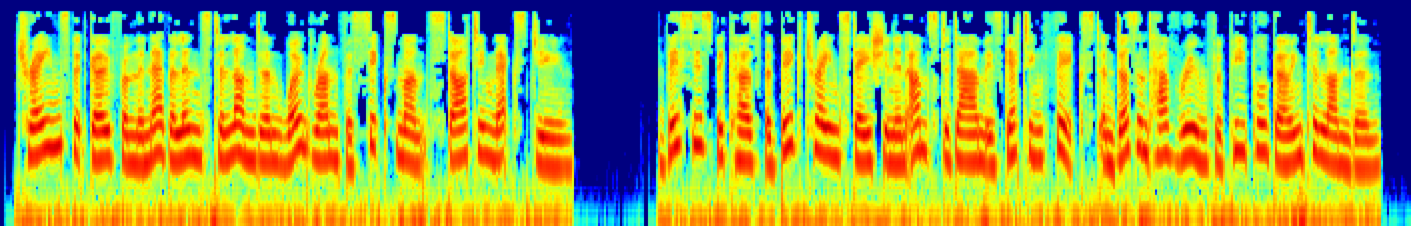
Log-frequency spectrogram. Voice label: English Newsroom Beginner SLOW Reading; No Trains from Netherlands to London for 6 Months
